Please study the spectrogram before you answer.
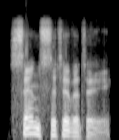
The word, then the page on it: sensitivity: British English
